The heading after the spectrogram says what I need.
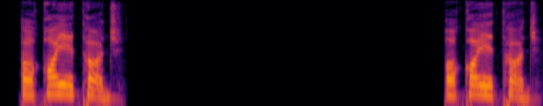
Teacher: A final ya also has the Y sound when it links a word ending in a vowel sound with the following word.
